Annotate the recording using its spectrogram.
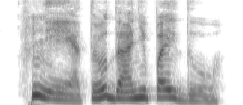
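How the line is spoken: Snorting. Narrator (Russian): фыркнул Никита

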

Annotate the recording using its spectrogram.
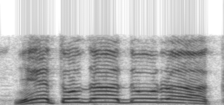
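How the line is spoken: Shouting after someone. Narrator (Russian): кричал ей вслед Мыльников

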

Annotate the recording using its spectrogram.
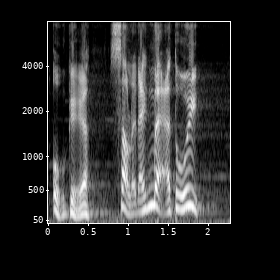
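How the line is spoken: Shouting, just run up. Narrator (Vietnamese): Ông Thành vừa chạy tới liền la lên

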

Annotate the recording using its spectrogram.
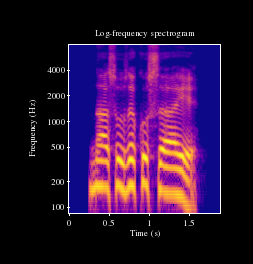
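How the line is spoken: Gloomy interjection. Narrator (Russian): мрачно вставил Кир

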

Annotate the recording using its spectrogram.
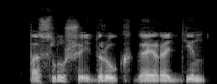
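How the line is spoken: Plain. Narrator (Russian): сказал ему воин

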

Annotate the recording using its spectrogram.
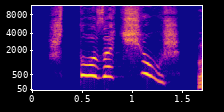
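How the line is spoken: Exclaiming. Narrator (Russian): воскликнула Этти

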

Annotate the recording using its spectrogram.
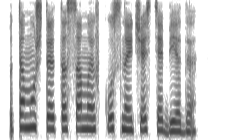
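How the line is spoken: Timid, smiling explanation. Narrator (Russian): объяснила, робко улыбнувшись

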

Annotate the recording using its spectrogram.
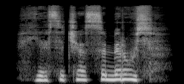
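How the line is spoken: Trembling voice, young woman. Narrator (Russian): дрожащим голосом сказала девушка

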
